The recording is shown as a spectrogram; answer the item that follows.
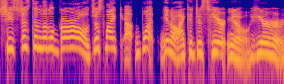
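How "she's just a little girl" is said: put-on Bronx accent, angry scolding, higher pitch. Imitating a mom going off on a kid: imitating mom's angry Bronx scolding. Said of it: "she'd be like".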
